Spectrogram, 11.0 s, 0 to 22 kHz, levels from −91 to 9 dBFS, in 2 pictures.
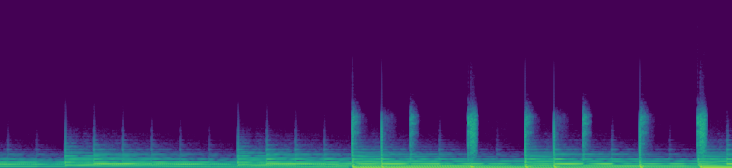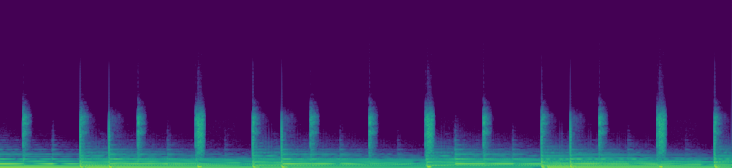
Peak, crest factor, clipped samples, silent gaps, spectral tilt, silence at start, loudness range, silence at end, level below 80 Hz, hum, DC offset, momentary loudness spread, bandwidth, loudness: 0 dBFS; 16 dB; under 0.1%; none; -7 dB/octave; 0 s; 3 LU; 0 s; -38 dBFS; none; under 0.1%; 10 LU; 8 kHz; -17 LUFS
